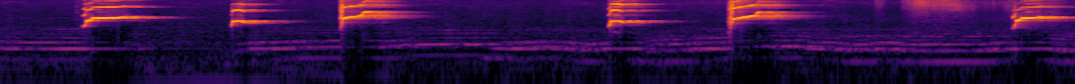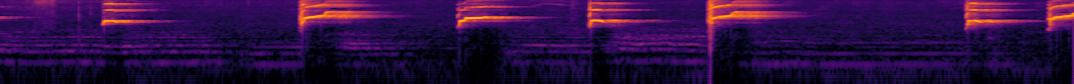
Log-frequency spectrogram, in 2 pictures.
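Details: Racket-tailed treepie (ekek keling) in Indonesia, a loud, melodious bird kept by songbird keepers as a tutor, calling actively: loud, ringing, sharply descending notes repeated about every second, over faint lower whistled tones and hum.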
